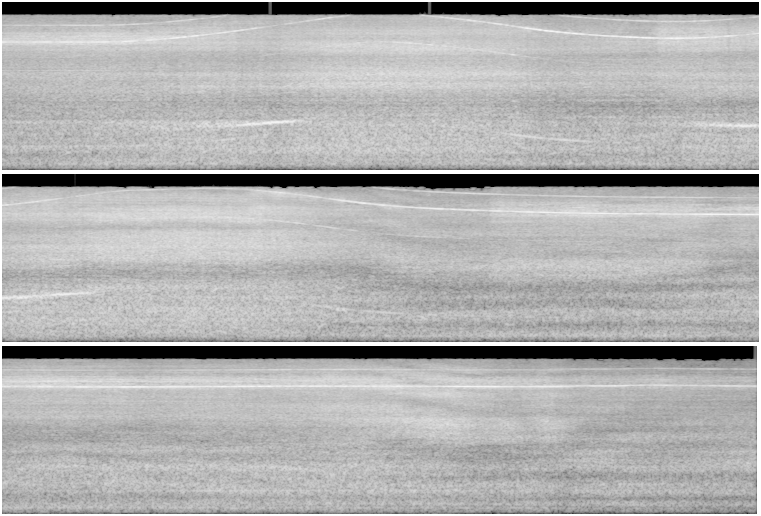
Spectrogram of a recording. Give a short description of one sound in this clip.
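A model jet turbine whines loudly, rising and falling in pitch.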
